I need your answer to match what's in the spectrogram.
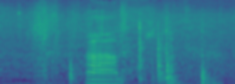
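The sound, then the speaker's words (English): A wooden trap door is swung shut for winter, its hinges giving a short tonal creak, followed by a few dull knocks and thuds as it settles into place. “So this is the trap door. There's a box outside that I dump my Fort V into with the tractor bucket. This closes for, you know, winter.”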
